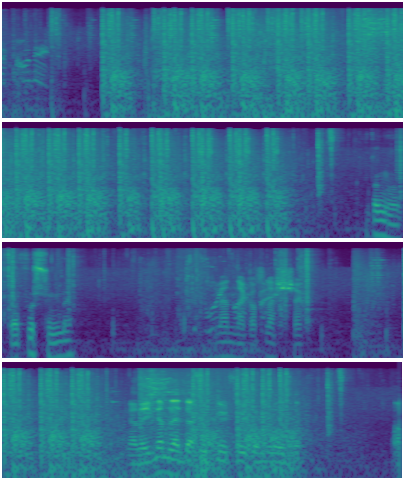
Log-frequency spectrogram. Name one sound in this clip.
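Rapid automatic gunfire rattles in bursts.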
